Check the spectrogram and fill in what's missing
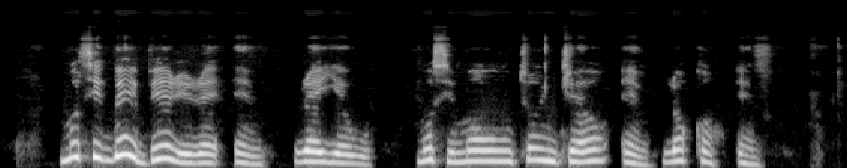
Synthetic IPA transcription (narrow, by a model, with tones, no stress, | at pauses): mo˧ti˧ɡ͡be˦i˦˨be˨˦˨ɾi˨ɾɛ˧ɛ˨m̩˨ | ɾɛ˧jɛ˨wo˨ | mo˧si˨mɔ̃˦o˧hũ˧to˦n̩˦d͡ʒɛ˦ɔ˦ɛ˨m̩˨lɔ˦kã˦˨ɛ˨m̩˨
